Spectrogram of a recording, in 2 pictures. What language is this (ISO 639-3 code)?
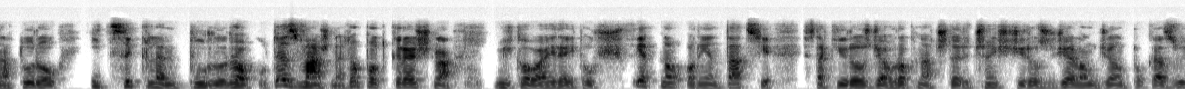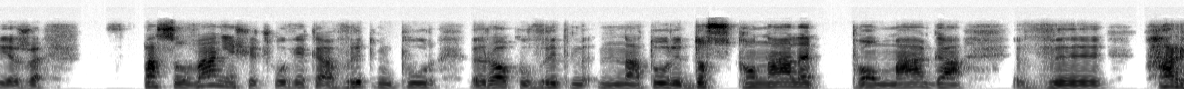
pol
